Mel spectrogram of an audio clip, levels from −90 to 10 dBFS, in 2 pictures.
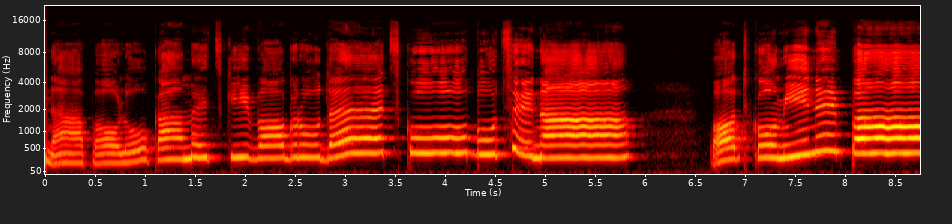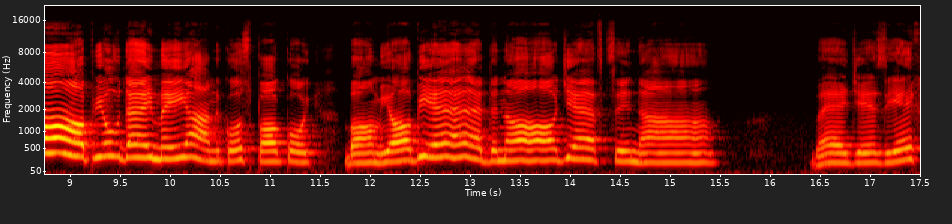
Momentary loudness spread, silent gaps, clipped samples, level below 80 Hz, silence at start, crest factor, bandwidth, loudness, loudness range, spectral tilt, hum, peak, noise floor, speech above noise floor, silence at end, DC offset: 16 LU; none; under 0.1%; -82 dBFS; 0 s; 18 dB; 16 kHz; -26 LUFS; 10 LU; -3 dB/octave; none; -8 dBFS; -72 dBFS; 46 dB; 0 s; under 0.1%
